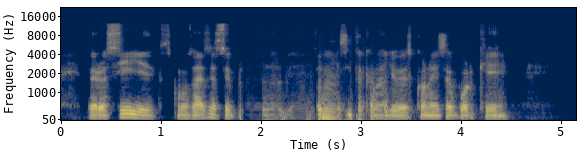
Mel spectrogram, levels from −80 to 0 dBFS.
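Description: At 1.83 s a call bitrate drop sets in and lasts to the end of the clip. The bandwidth estimate collapsed, so the encoder fell from 48 kbps to 6 kbps, sitting at its lowest for about 1.0 s, and narrowed the coded band from 20 kHz to 8 kHz. The speech turns muffled and rough, with a watery smear. On a spectrogram the energy above 8 kHz vanishes abruptly, leaving a flat ceiling and blurrier harmonics.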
